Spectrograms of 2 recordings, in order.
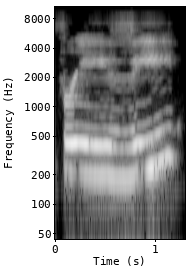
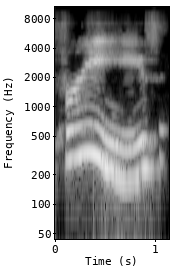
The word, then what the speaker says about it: freeze: the silent sneaky e when we say the word freeze we're not saying freezy or frieza we're just saying freeze because the silent sneaky e doesn't say anything it is silent but it makes the other vowel say its name our second letter pattern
